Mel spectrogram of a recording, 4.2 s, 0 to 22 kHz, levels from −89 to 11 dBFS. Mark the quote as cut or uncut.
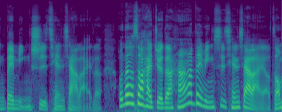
uncut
